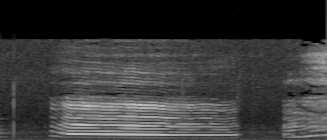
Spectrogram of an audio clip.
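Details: Young girl crying with a sustained, high-pitched wail, then starting a second cry, an ordinary upset cry after her dad jokingly tells her only he can play in the McDonald's play place.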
